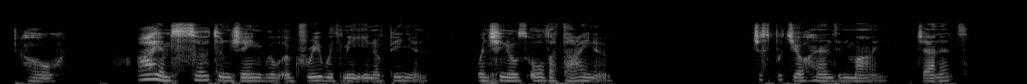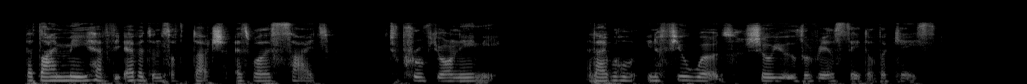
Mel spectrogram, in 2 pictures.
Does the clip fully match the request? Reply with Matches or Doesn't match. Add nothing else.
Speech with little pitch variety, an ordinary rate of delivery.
Matches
